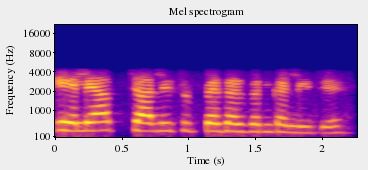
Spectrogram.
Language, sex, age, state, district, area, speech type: Urdu, female, 18-30, Uttar Pradesh, Gautam Buddha Nagar, rural, conversation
